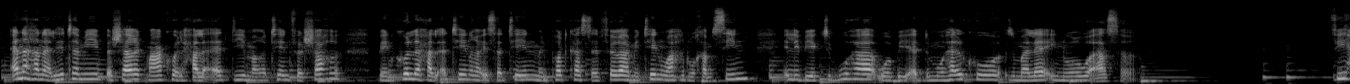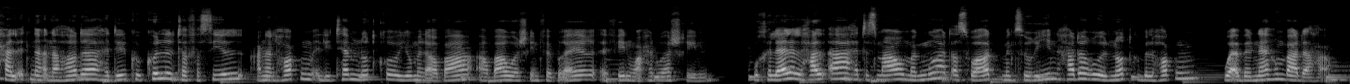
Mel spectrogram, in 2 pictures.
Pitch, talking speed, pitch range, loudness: 215 Hz, 120 wpm, 190-235 Hz, -29 LUFS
